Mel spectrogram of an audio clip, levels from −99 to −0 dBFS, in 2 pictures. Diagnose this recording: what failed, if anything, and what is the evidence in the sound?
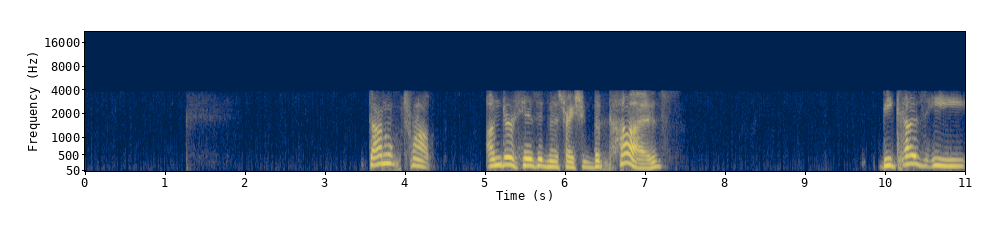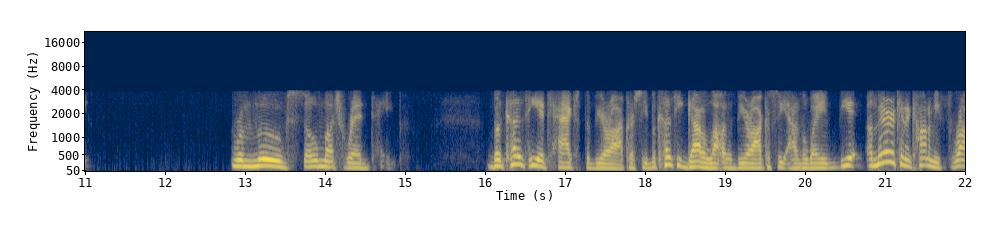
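G.729 codec damage runs through the whole speech recording, at the codec stage. The band stops near 4 kHz, and the voice has the rough, slightly synthetic texture of speech rebuilt from a vocal tract filter, a pitch predictor and a few pulses per 5 ms subframe. The damage is plainly audible and fits the 8 kbit/s G.729A variant, which sends model parameters rather than the waveform itself.

VoIP packet loss concealed by the speech codec occurs at the network stage, with five gaps at 3.82–4.01 s, 6.45–6.57 s, 10.20–10.28 s, 14.04–14.11 s and 18.89–19.06 s. About 120 ms went missing in scattered pieces over 160 ms at 3.82 s, with the longest run 80 ms. The other gaps are 100, 20, 20 and 80 ms, which fits lost 20 ms packets. The decoder stretched its last pitch and filter into a fading buzzy tone or coloured noise. 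Because each frame builds on the one before, the voice stays weak for a moment after each gap.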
